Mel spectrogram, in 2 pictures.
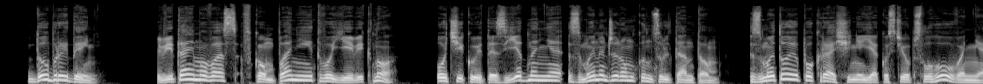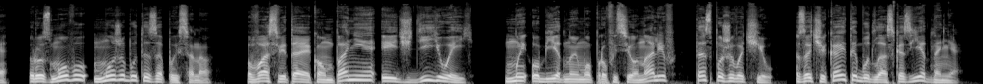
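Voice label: locutor ucraniano ukrainian voiceover, Ukrainian male voice over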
